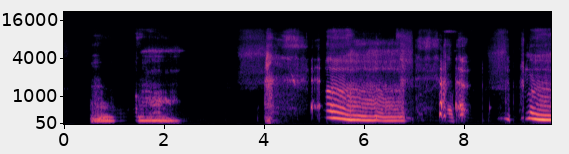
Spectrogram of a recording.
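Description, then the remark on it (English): A man's voice imitates how another man breathed in a sauna: heavy, drawn-out moaning breaths, a few short huffs followed by long, loud groaning exhales, with a rising and falling pitch between them. “You should have heard the way Robbie was breathing in the sauna. It sounded like he was fucking behind me.”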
